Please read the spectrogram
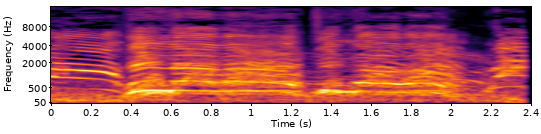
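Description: Women shouting a rally slogan at full voice: one long held call, then two shorter calls near the end.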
